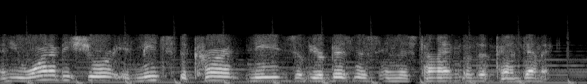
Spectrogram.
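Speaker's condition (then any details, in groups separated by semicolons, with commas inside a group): No condition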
